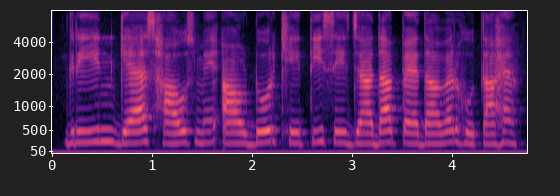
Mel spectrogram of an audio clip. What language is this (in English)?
Hindi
